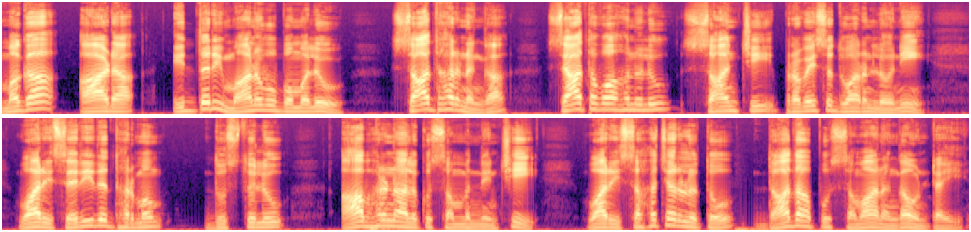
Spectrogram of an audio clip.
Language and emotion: Telugu, neutral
